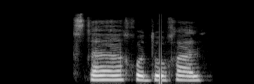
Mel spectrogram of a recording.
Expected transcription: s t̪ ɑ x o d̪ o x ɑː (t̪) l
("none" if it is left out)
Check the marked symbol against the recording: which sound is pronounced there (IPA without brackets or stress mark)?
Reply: none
